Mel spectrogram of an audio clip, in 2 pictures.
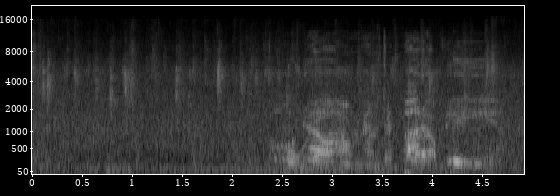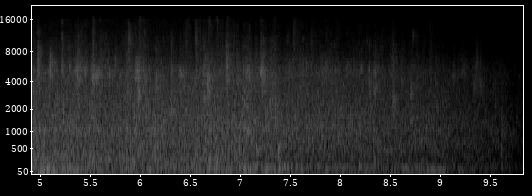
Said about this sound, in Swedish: Jag hörde inte vad det mumlade över regnets brus, nu fallandes ner som spön.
